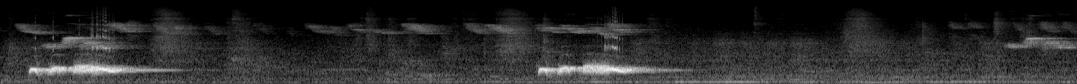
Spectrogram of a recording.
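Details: Spotted dove female cooing to call the male and excite a decoy bird: two low, throaty coos about five seconds apart, with scattered high chirps and whistles from other birds.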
